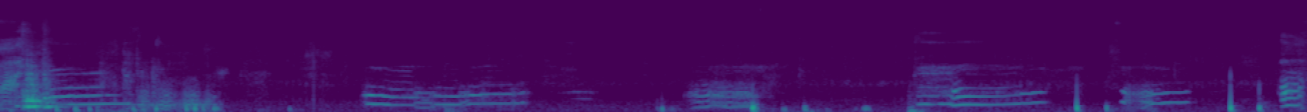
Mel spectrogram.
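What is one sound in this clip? A young girl speaks softly and playfully up close.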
